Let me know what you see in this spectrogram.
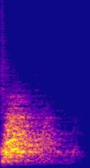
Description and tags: close sheet-metal impact. some crackle.
impact, gong, metal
